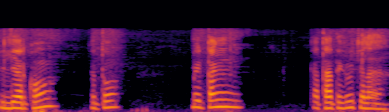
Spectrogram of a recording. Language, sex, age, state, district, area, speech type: Santali, male, 45-60, Odisha, Mayurbhanj, rural, spontaneous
